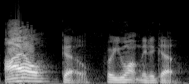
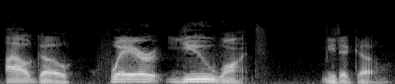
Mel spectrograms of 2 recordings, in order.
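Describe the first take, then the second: First: I'LL hit hard and set apart, the rest quicker and lighter; stress on I'LL. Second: Slow and lower, YOU drawn out and weighted, pause before me to go; stress on YOU. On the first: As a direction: lean on the word I'll. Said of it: "each part of this phrase puts a different emphasis". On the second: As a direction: lean slowly on you want. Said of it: "that's where the emphasis becomes". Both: Shown as a demonstration.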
